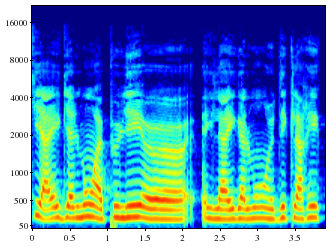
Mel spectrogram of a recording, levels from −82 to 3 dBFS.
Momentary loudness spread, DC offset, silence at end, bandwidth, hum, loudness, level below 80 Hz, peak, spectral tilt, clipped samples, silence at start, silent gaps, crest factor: 6 LU; under 0.1%; 0.1 s; 12 kHz; none; -15 LUFS; -48 dBFS; -4 dBFS; -7.5 dB/octave; under 0.1%; 0 s; none; 10 dB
